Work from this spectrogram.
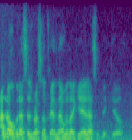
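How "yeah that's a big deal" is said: deadpan, flat, unexcited monotone. Describing how wrestling fans now call something a big deal: mock-flat, no excitement. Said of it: "we're saying it's a big deal, but it's like no excitement in the voice".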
